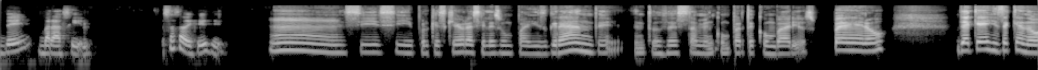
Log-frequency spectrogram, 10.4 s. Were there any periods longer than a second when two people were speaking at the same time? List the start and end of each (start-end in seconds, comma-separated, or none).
none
